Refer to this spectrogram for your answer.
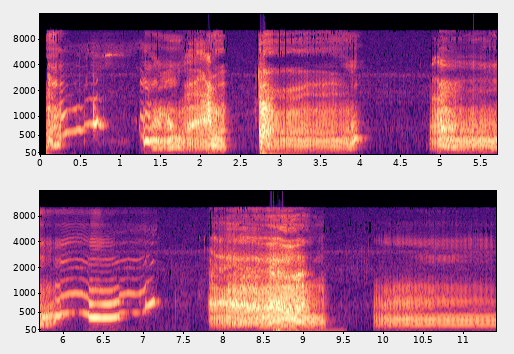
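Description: A Jack Russell Terrier lets out growly barks and a wavering, yodel-like whine while impatiently awaiting a treat.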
